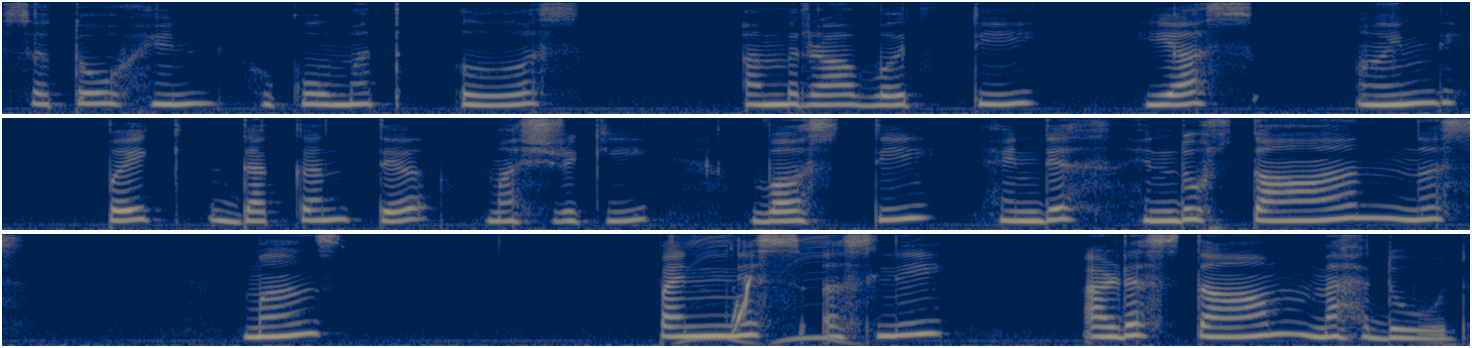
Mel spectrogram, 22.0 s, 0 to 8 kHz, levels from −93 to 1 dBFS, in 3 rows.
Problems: background sounds at intervals, low volume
